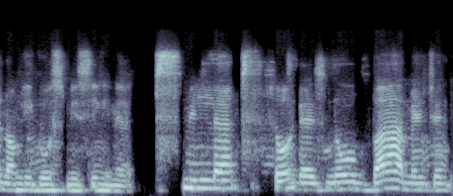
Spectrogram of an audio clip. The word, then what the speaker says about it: Bismillah: Okay, so the common mistake here is omitting ba in the pronunciation. It should be Bismillah, not Bismillah. There's no ba. So Bismillah.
